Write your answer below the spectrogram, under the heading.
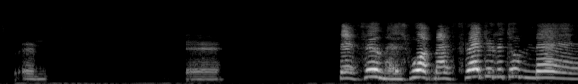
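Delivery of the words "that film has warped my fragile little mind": shrill, very high and loud cartoon character voice. Doing impressions when asked for another go: Eric Cartman voice. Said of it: "what's the line that Eric Cartman says?".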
